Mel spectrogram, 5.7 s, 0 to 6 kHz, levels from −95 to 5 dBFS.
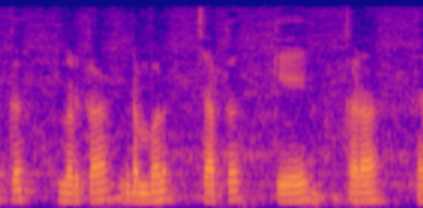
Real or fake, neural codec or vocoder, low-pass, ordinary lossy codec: real; none; 5.4 kHz; AAC, 24 kbps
